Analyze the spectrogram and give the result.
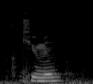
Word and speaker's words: cumin: Cumin. Is that how you say it? Cumin? – Cumin.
